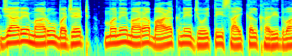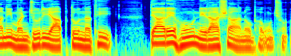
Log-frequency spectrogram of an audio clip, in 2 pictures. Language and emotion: Gujarati, sad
